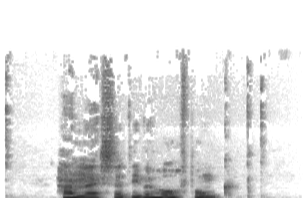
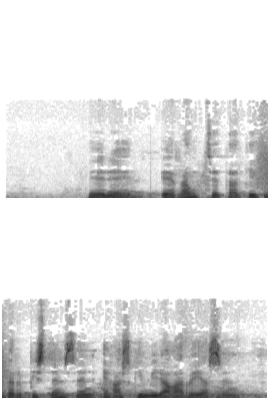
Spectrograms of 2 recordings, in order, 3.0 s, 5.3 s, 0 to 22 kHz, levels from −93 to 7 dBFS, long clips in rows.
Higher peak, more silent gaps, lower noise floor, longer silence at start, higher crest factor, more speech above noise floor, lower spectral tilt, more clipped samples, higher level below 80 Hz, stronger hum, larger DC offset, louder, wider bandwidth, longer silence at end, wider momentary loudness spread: about the same, -2 dBFS vs 0 dBFS; neither; second, -53 dBFS vs -57 dBFS; second, 0.05 s vs 0.85 s; about the same, 18 dB vs 18 dB; about the same, 37 dB vs 38 dB; about the same, -6 dB/octave vs -5 dB/octave; neither; about the same, -54 dBFS vs -52 dBFS; neither; neither; about the same, -18 LUFS vs -19 LUFS; first, 16 kHz vs 11.5 kHz; first, 0.4 s vs 0 s; first, 20 LU vs 7 LU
